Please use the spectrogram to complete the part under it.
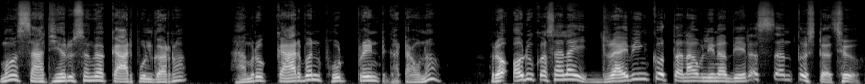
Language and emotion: Nepali, happy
